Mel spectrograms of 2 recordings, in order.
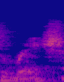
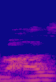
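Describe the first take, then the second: First: The name ends with a 'sh' sound. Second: The name ends with a 'z' sound. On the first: The speaker calls it right. "it's Raish" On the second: The speaker calls it wrong. "They call him Ra's al Ghul"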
